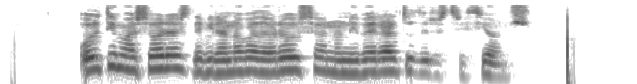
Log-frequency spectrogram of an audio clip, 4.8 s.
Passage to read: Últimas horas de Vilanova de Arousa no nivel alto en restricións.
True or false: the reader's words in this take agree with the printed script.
false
